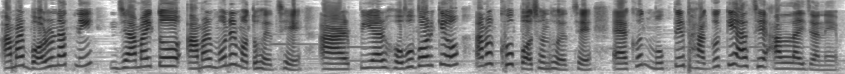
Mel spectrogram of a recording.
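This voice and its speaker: A woman's voice: high voice, animated, a little slow. A woman voicing an elderly grandmother who talks fondly of her granddaughters' husbands in an audio story. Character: doting elderly grandmother, matriarch of the family. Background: soft music.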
